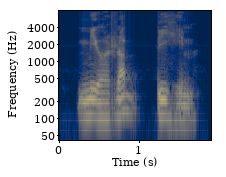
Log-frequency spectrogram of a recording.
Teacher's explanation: on va appliquer la règle de l'assimilation sans nasillement et on lira mir rabbihim.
